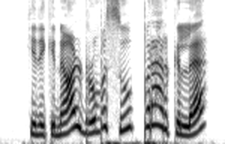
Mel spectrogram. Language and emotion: Tamil, happy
